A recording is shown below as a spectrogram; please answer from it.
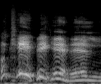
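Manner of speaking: laughing while speaking. Speaker recounting a take they've redone many times, laughing. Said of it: "*while laughing*".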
